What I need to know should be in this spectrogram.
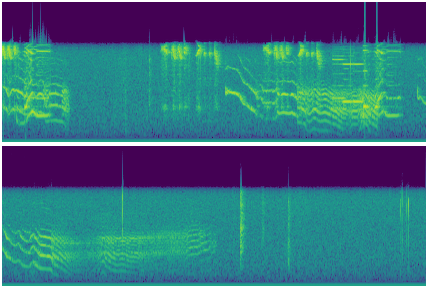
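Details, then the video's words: Pablo, a pet Chihuahua, answers an alarm clock with a run of wailing, yodelling howls and whimpers that rise and fall in pitch, broken by bursts of electronic beeping and then fading to a long whine. "Chihuahua VS alarm clock"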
